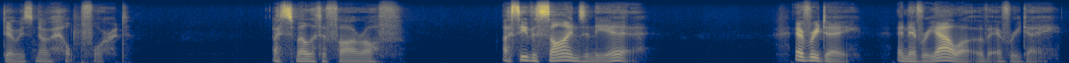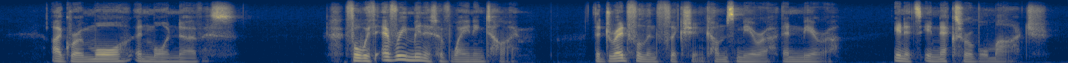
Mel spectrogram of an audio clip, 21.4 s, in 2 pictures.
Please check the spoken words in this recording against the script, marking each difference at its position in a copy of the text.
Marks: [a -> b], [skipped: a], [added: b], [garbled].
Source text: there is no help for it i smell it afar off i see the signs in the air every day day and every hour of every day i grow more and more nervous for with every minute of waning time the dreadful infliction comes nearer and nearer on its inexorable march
there is no help for it i smell it afar off i see the signs in the air every day [skipped: day] and every hour of every day i grow more and more nervous for with every minute of waning time the dreadful infliction comes nearer and nearer [on -> in] its inexorable march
